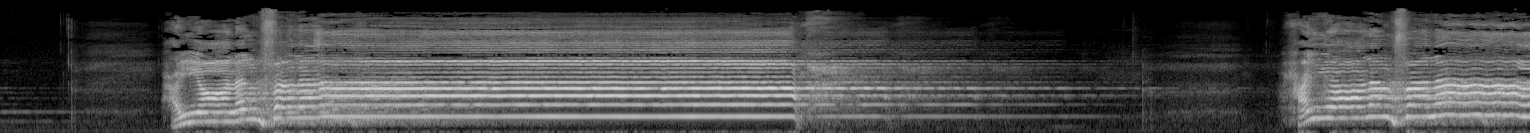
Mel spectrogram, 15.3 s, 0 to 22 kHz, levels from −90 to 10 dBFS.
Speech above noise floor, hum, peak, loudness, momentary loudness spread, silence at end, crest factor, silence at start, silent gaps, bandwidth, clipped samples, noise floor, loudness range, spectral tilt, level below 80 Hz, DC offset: 46 dB; none; 0 dBFS; -10 LUFS; 14 LU; 0 s; 12 dB; 1.65 s; none; 16.5 kHz; under 0.1%; -58 dBFS; 14 LU; 0 dB/octave; -64 dBFS; under 0.1%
